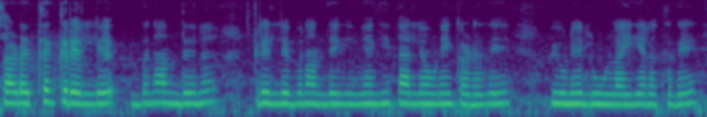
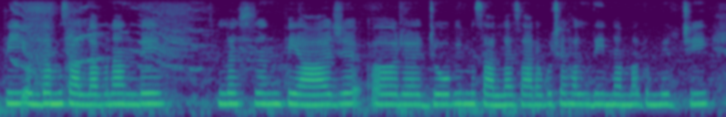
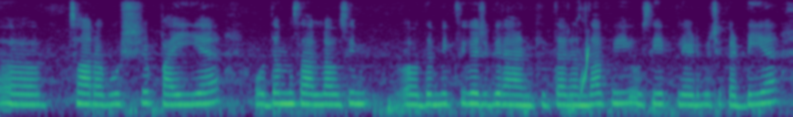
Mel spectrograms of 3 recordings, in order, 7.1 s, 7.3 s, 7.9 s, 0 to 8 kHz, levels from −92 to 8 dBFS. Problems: low volume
